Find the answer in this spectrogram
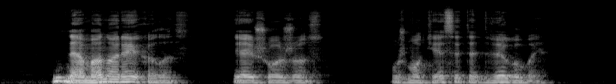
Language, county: Lithuanian, Alytus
